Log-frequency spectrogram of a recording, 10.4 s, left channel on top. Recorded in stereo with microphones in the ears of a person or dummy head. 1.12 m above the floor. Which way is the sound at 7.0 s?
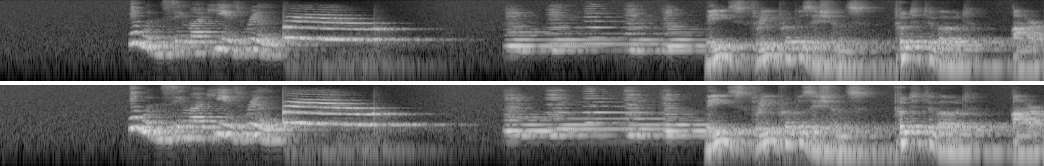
25° right (ahead or behind).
